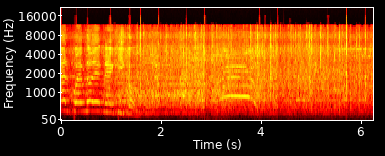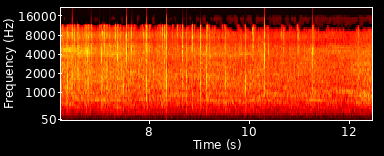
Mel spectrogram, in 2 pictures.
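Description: A large crowd claps and applauds.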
